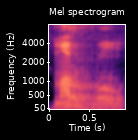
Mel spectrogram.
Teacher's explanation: را کو موٹا پڑھتے ہوئے مرو، را کو تھر تھراہٹ بھی پڑھنا ہے اپنے ر کی آواز، مرو یہ اصل آواز ہے. ربی با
